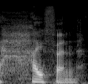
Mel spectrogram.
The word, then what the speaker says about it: hyphen: Se dice hyphen, hyphen, ¿ok? Hyphen, como hyphen, alguien que se llame fen, hi, hi.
